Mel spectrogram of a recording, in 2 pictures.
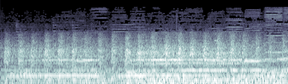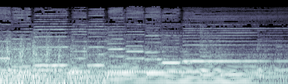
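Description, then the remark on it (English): A train, boarded in late fall for a return trip to the South, rolls steadily along the rails with a rhythmic clickety-clack, while sustained whistle-like tones ring over the clatter; no one speaks. “In late fall, we boarded a train for our return to the South.”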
